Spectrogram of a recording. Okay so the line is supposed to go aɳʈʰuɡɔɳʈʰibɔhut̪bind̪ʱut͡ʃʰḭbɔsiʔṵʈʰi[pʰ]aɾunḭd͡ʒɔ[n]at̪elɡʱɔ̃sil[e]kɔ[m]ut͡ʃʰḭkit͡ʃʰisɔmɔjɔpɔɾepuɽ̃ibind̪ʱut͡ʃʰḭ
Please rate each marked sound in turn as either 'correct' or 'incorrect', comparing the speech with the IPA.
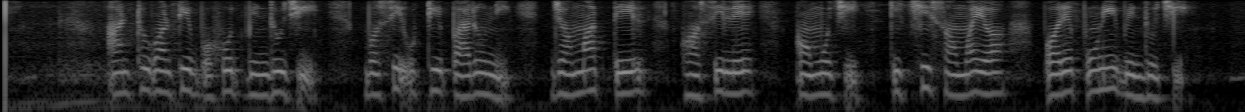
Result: incorrect: p, incorrect: m, correct, correct

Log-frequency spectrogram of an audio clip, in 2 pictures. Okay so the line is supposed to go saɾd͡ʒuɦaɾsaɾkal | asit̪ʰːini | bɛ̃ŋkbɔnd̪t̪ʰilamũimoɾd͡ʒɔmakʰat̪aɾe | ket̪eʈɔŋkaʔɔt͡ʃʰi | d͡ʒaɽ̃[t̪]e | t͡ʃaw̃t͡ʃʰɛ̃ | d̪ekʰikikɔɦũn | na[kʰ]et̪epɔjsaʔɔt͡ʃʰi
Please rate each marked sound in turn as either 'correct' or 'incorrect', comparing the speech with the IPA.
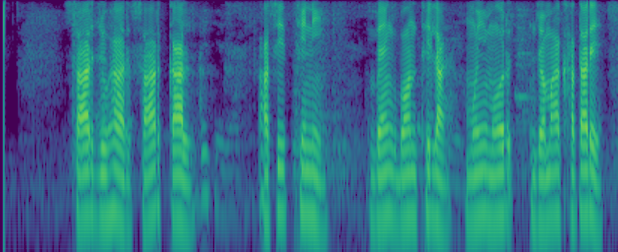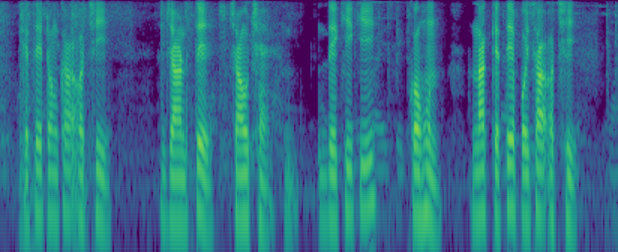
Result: correct, incorrect: k

